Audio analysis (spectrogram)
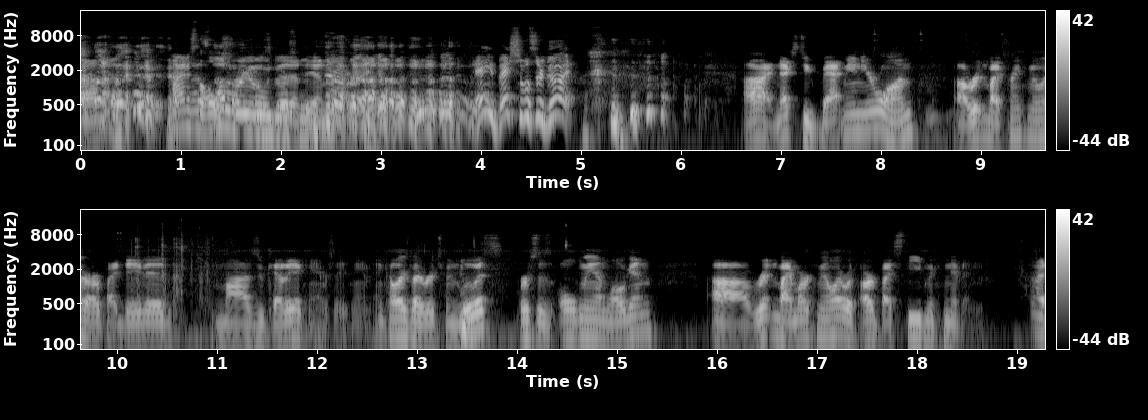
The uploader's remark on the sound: We are live in Rainbow Comics. Once again apologizes for the audio.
